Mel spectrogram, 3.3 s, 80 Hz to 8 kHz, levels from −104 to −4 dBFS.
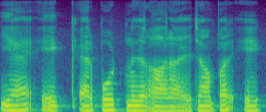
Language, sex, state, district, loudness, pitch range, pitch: Hindi, male, Uttar Pradesh, Shamli, -17 LUFS, 125-135 Hz, 125 Hz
